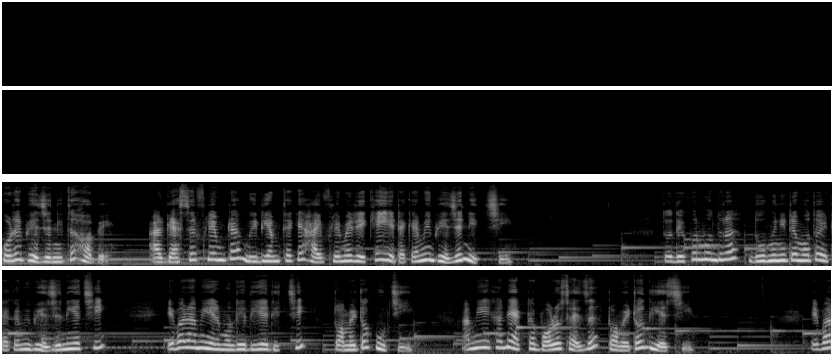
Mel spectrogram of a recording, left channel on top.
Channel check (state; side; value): silent; left; 66 dB below the other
